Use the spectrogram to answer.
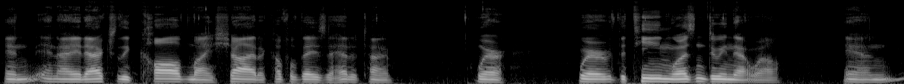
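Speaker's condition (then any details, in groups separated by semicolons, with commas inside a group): Early onset Parkinson's, young onset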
